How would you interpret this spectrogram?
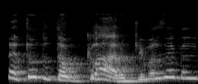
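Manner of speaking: ordinary talk, nothing marked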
